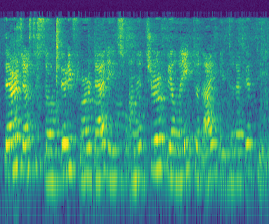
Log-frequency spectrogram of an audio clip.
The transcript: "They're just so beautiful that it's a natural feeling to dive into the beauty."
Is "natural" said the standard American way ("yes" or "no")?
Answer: no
